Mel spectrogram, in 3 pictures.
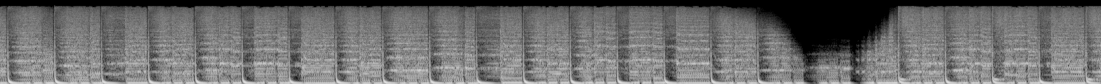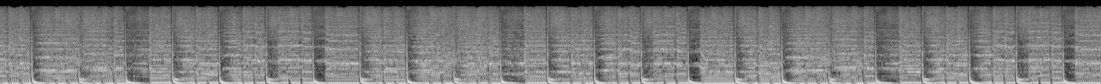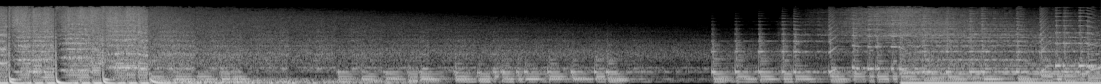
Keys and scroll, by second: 32.9 super+z.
